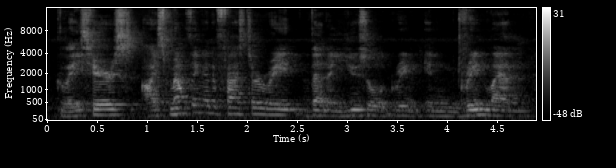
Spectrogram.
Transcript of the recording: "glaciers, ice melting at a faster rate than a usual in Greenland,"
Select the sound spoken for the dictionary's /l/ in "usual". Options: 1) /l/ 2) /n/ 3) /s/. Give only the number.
2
